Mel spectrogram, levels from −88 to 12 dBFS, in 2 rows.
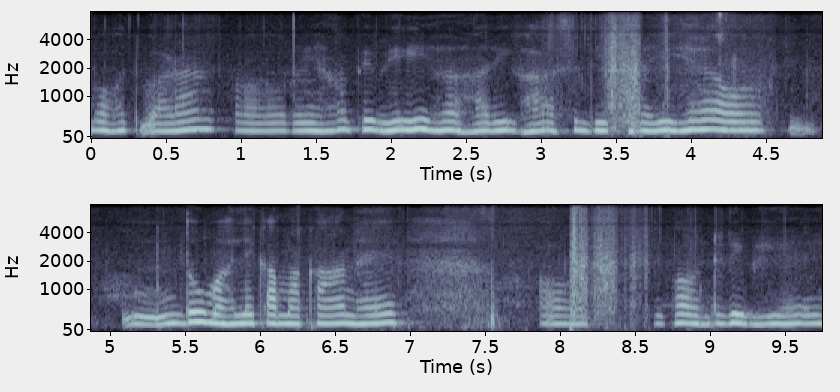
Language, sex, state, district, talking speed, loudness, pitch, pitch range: Hindi, female, Uttar Pradesh, Muzaffarnagar, 130 wpm, -17 LUFS, 195 Hz, 185-205 Hz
